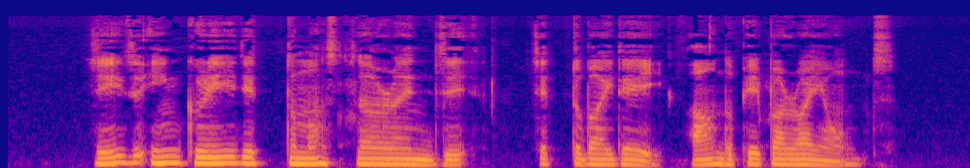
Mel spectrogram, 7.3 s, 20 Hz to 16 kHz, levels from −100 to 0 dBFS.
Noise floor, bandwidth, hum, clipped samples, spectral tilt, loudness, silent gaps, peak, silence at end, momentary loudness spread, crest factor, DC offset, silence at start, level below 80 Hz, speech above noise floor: -74 dBFS; 11.5 kHz; none; under 0.1%; -6.5 dB/octave; -25 LUFS; none; -10 dBFS; 0.6 s; 12 LU; 16 dB; under 0.1%; 0.7 s; -52 dBFS; 51 dB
